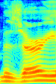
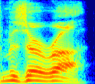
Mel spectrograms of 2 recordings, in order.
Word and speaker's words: Missouri: isn't it Missour although well there's Missouri and then there's Missoura right there's also that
